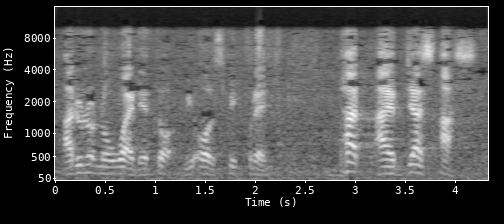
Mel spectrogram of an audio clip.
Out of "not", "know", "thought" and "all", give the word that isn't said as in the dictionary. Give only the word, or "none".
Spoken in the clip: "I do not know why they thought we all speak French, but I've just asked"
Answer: thought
